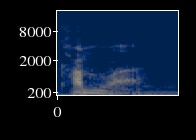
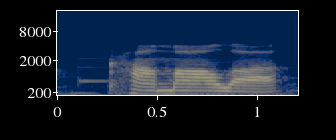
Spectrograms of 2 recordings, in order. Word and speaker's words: Kamala: debate of whether it's kamla or kamla yes not kamala kamala yeah yes wow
